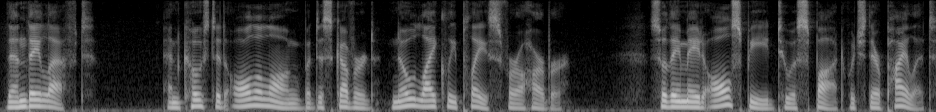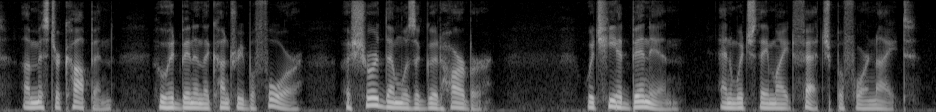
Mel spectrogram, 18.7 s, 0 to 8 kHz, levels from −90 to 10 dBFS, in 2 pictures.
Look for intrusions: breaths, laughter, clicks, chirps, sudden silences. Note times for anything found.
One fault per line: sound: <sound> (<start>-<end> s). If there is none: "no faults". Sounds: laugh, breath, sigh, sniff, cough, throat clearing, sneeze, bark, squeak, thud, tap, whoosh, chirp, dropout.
no faults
